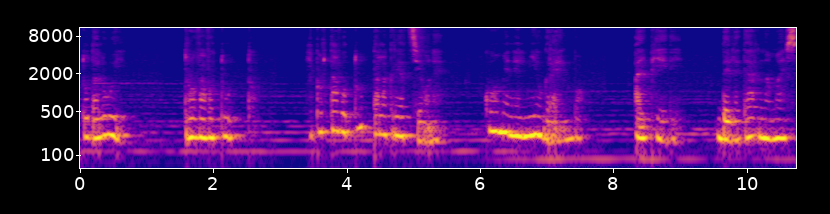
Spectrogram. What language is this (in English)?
Italian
